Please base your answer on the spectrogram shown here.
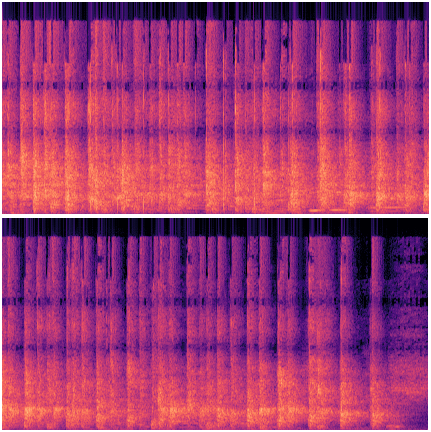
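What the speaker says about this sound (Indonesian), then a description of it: "Boleh tepuk tangan untuk saudara" In a classroom, a small group claps for a student after a mathematics presentation on probability, the sparse, uneven claps close by and fading toward the end, with a short spoken thank-you.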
